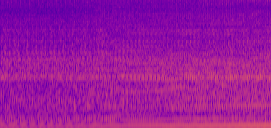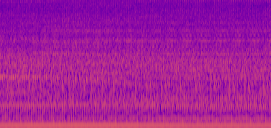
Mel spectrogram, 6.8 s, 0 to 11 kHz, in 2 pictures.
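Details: 2015 Opel Astra H Z16XEP idling: a loud, fast, regular top-end tick at about 3.5 per second from the valve area; it disappears when cylinders 3 and 4 are cut, persists after replacing their lifters, and non-original camshafts are suspected.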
